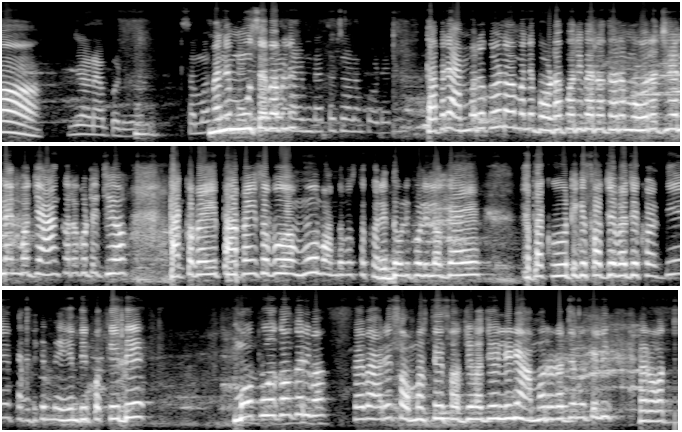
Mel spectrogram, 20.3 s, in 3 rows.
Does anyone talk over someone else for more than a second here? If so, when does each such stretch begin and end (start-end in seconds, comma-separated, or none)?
none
